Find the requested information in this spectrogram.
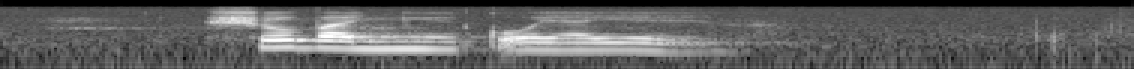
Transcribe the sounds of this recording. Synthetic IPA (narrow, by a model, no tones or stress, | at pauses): ʃɔɓaɲikʼɔjajɛːna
